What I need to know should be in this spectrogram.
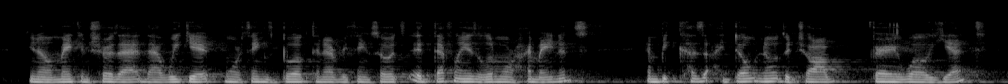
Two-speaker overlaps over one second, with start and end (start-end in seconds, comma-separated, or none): none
